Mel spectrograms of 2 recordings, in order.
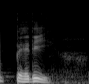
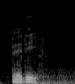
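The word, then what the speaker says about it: פרי: Bueno, en hebreo fruto se dice peri. Peri.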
